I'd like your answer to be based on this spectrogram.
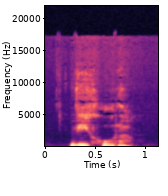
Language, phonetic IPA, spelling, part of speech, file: Polish, [vʲiˈxura], wichura, noun, LL-Q809 (pol)-wichura.wav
